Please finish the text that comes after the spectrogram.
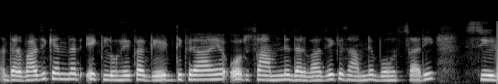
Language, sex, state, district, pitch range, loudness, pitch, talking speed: Hindi, female, Bihar, Vaishali, 205-230 Hz, -15 LUFS, 215 Hz, 230 wpm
